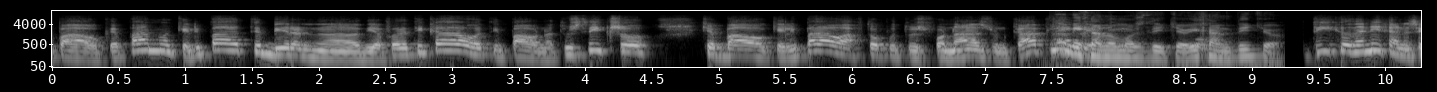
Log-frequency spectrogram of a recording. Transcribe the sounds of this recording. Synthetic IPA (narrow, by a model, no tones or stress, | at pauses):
pɐokepɐno̞ce̞lipɐt̪ebiɾɐnðiɐfo̞ɾe̞t̪ikɐo̞t̪ipɐo̞nɐt̪usθikso̞ce̞bɐoce̞lipɐoɐft̪o̞put̪usfo̞nɐzuŋkɐpçɐenixɐno̞mo̞zðiceoixɐnðiceoðiceoðe̞nixɐns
